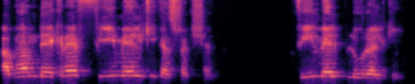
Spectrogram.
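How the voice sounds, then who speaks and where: ایک مرد استاد کلاس میں عربی فعل کے صیغے پڑھاتا ہے، انگریزی اصطلاحات ملا کر بولتا ہے اور طلبہ سے صیغے دہرواتا ہے۔. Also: male voice, on the high side, steady tone. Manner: chants verb forms and has students repeat; mixes English grammar terms into his speech. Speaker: Arabic grammar teacher. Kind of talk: classroom lesson with recitation drills.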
